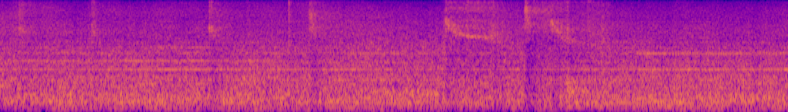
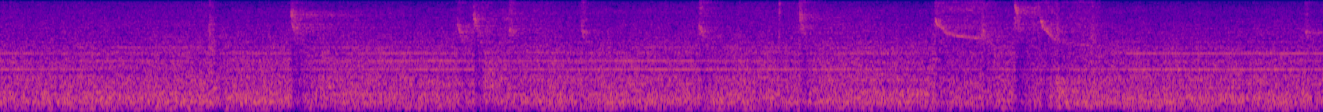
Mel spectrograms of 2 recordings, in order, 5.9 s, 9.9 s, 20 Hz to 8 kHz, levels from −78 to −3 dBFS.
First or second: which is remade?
first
